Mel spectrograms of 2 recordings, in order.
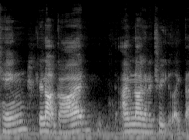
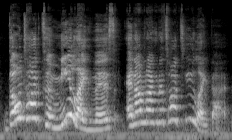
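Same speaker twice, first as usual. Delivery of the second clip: high, loud, emphatic retort; retold yelling back; 10 semitones higher, 8 dB louder than usual.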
